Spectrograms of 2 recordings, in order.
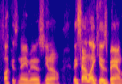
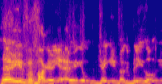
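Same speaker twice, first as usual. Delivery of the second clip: high, slow Cockney accent, drawing out "you"; 5 semitones higher than usual. Repeating your own line in your put-on cockney voice. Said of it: "I should do that in my Cockney voice".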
